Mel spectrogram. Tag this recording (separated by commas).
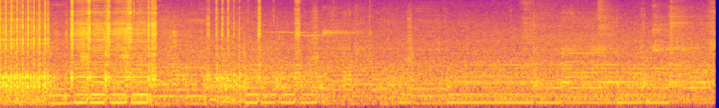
printer printing, Printer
